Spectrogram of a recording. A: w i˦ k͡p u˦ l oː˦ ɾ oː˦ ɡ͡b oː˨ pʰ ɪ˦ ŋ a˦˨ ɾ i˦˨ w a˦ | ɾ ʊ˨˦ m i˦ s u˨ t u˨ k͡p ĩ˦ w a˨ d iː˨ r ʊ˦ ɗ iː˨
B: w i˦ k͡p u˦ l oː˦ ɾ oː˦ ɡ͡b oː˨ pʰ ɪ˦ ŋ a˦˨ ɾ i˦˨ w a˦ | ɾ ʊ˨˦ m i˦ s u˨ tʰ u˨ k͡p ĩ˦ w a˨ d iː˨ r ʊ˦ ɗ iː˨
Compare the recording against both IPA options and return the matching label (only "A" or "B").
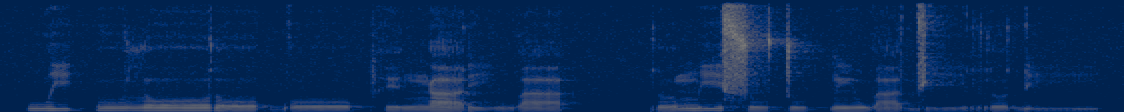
A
